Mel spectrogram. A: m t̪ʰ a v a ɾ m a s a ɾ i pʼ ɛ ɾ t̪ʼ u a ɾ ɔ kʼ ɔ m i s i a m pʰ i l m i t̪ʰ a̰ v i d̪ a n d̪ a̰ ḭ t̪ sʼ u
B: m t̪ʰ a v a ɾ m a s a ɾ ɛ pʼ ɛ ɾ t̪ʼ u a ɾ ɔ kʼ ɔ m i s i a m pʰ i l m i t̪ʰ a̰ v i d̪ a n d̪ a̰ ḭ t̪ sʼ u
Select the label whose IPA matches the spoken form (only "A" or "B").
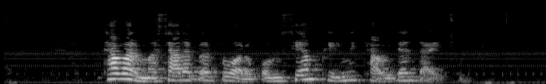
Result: B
